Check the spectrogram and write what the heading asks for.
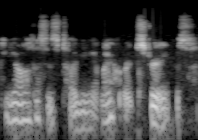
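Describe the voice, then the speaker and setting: A woman speaking casually and emotionally to the dead, halting and tender, with frequent sighs and a husky voice. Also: low voice, pushed and bright, no room sound, rough recording. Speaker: participant in a live spirit box session.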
